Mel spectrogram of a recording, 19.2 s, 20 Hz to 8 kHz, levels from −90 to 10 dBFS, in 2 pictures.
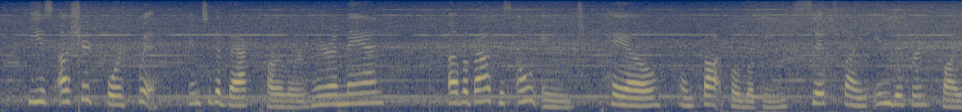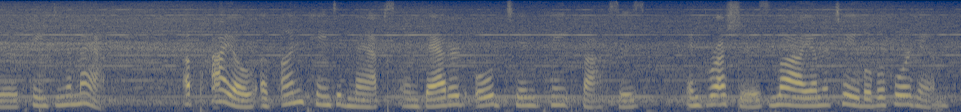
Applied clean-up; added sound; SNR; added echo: none; Domestic sounds, home sounds; 8 dB; none.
